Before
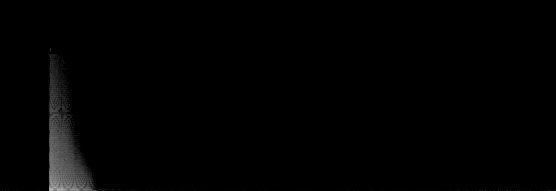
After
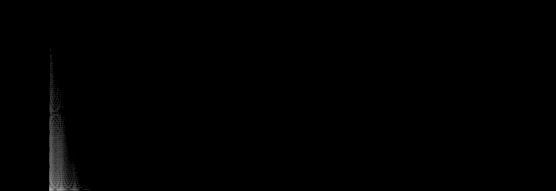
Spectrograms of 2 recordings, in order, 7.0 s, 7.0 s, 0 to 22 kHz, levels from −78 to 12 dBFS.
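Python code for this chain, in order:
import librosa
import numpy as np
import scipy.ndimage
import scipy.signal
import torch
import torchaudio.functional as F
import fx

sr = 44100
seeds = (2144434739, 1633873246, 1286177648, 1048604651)

y = fx.echo_wet_bandpass(x, sr, ms=293, feedback_pct=77, hz=690.0, wet_db=-23)
y = fx.upward_expand(y, sr, threshold_db=-34.0, expansion=2.5)
y = y * 10.0 ** (-3.5 / 20.0)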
